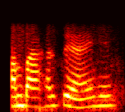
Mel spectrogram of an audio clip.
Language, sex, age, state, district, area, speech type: Hindi, female, 45-60, Uttar Pradesh, Lucknow, rural, conversation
